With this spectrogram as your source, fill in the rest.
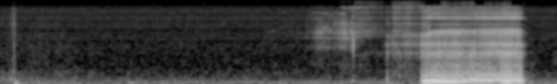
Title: Dog snore kuorsaava koira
